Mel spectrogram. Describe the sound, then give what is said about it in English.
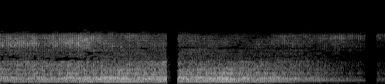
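A steady, loud airplane engine drone in flight high over the peaks of the Continental Divide, with snow whirling about the wings and ice on the plane, rumbles on without a break in pitch, cutting out abruptly for a split second twice before resuming. No voices are heard. “High over the wildest and cruelest peaks of the Continental Divide, while snow whirls about the wings and ice holds the plane in its deadly grip.”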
